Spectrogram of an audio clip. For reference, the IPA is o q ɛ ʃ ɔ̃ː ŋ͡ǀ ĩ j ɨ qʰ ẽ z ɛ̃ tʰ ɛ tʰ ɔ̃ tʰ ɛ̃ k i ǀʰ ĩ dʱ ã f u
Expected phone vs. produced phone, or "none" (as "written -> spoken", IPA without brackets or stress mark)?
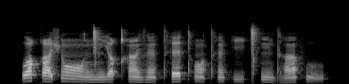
none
